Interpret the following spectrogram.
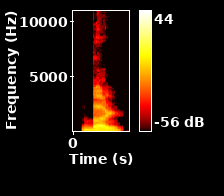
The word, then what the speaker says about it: bol: You just wouldn't pronounce the W, you just say bol.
